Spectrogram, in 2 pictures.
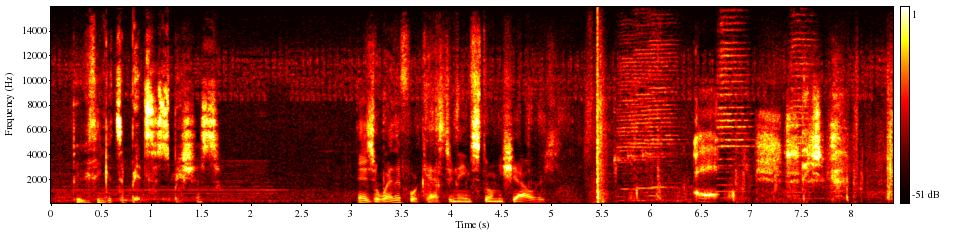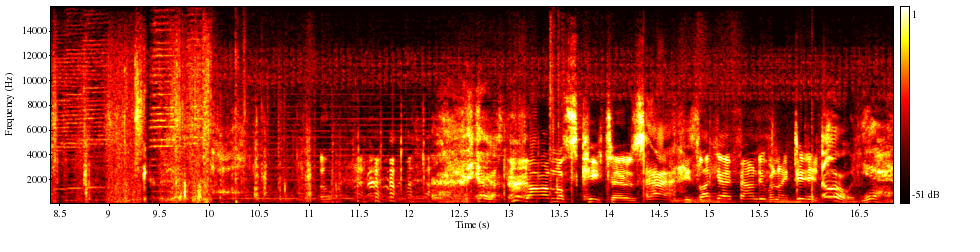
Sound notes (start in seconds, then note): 6.9 Seymore gagging; 10.9 chuckling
